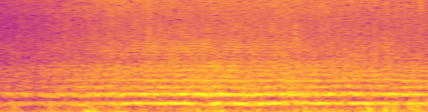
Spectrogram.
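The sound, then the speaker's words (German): A swarm of bees buzzes in a dense, steady drone that holds at an even, fairly loud level throughout, with no voices. “Zieht ein Bienenschwarm aus, so wird er herrenlos, wenn nicht der Eigentümer ihn unverzüglich verfolgt oder wenn der Eigentümer die Verfolgung aufgibt.”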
